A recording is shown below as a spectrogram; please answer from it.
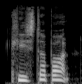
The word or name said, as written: klisterbånd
